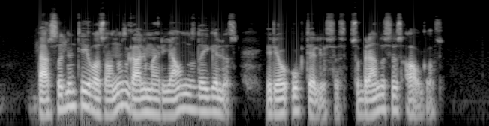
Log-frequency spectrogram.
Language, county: Lithuanian, Marijampolė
